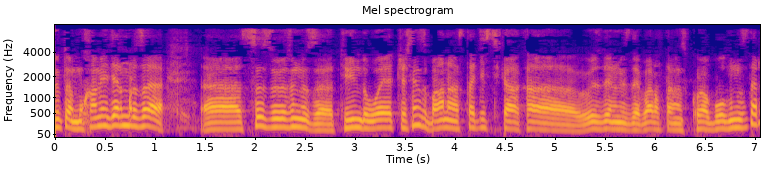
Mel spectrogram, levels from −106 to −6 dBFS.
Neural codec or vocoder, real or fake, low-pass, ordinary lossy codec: codec, 16 kHz, 16 kbps, FreqCodec, smaller model; fake; 7.2 kHz; MP3, 32 kbps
